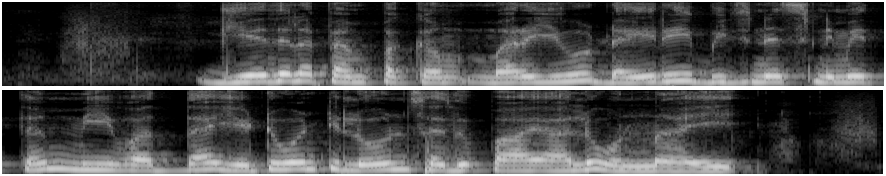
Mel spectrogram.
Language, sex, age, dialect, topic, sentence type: Telugu, male, 25-30, Utterandhra, banking, question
